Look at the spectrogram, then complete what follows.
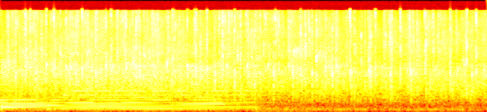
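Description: Audience applauding, with a held chord of music over the clapping that cuts off about three seconds in; the applause then carries on alone and gradually thins out.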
